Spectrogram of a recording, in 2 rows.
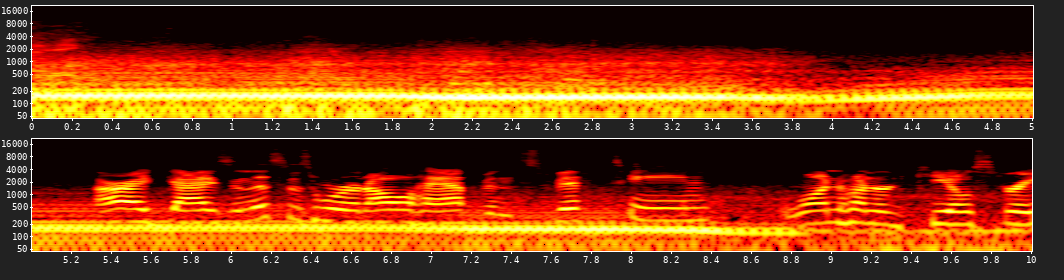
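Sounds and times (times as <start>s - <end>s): car engine cruising: 0.0s - 10.0s.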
